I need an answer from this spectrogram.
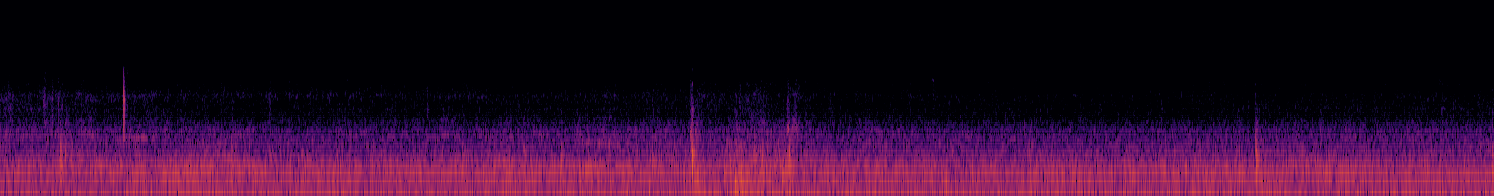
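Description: Steady rumble and low hum of a passenger train running, heard from inside the carriage, with a few short knocks, the loudest about halfway through.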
